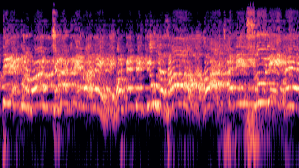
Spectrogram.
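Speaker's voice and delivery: high, sustained declamation of devotional verse; impassioned naat recitation. Acted. Preacher reciting his naat couplets to the gathering, impassioned recitation. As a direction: ring each couplet out high to the crowd.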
